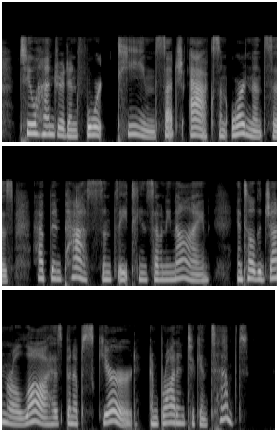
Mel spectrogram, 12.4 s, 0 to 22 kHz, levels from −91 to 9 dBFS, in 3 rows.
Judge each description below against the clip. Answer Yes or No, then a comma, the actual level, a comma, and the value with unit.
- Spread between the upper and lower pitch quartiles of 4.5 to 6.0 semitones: No, average, 4.0 semitones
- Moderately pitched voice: No, high, 215 Hz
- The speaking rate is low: Yes, slow, 115 wpm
